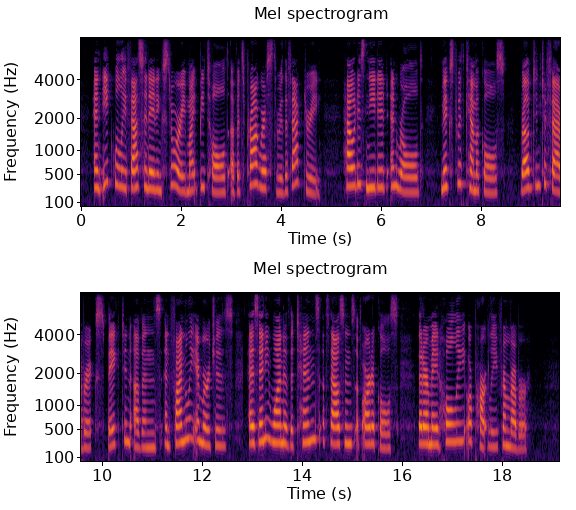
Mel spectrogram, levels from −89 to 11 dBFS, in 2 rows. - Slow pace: No, average, 155 wpm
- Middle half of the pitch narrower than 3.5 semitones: No, average, 4.0 semitones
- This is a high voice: Yes, very high, 275 Hz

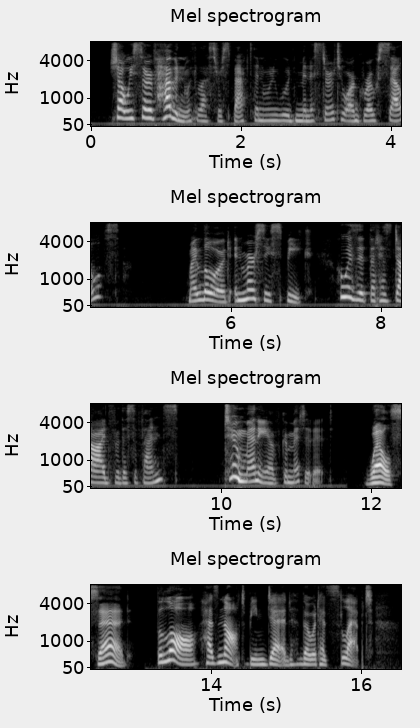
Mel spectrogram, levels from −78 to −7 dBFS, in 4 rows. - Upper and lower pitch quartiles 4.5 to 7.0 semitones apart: Yes, average, 5.0 semitones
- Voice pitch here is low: No, high, 205 Hz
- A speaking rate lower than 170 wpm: No, average, 180 wpm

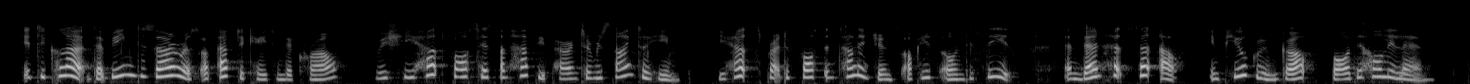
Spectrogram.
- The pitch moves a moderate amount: No, wide, 6.5 semitones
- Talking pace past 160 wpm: Yes, average, 170 wpm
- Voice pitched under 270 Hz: No, very high, 315 Hz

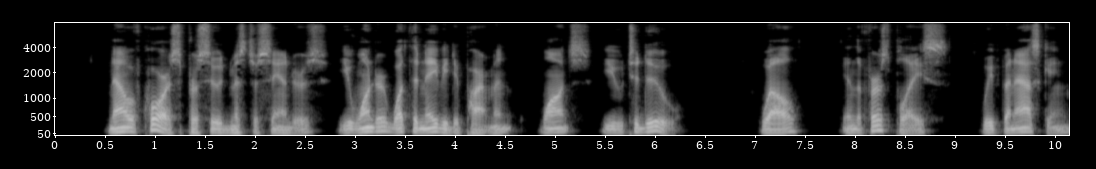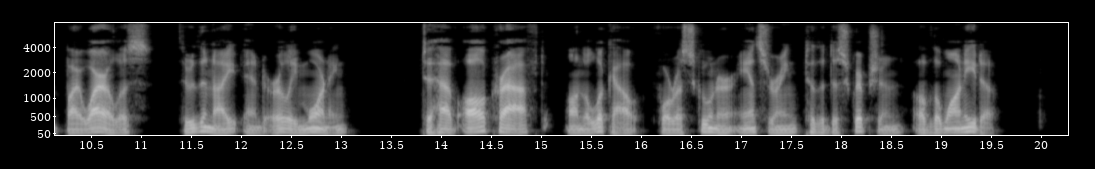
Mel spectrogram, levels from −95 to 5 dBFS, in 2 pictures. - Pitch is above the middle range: No, very low, 85 Hz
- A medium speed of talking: Yes, average, 145 wpm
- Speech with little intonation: No, average, 3.5 semitones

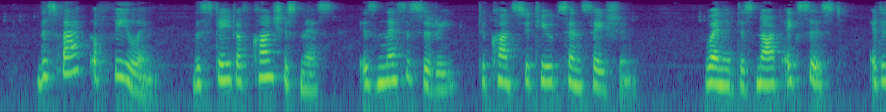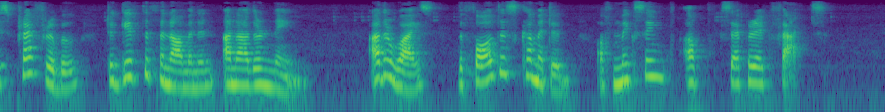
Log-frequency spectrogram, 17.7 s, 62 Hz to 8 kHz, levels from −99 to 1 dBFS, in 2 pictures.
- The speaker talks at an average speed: No, slow, 125 wpm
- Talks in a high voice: Yes, high, 225 Hz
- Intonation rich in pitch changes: No, average, 3.8 semitones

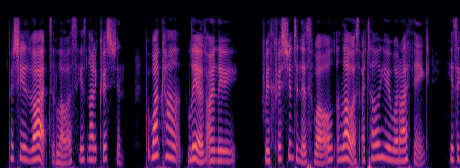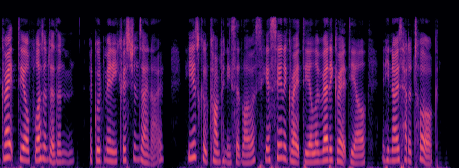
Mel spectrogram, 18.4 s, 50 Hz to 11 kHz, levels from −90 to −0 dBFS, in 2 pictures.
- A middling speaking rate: No, fast, 210 wpm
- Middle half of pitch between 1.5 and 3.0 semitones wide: No, average, 4.0 semitones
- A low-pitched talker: No, high, 205 Hz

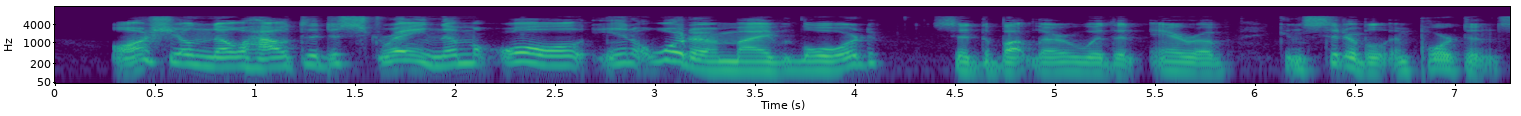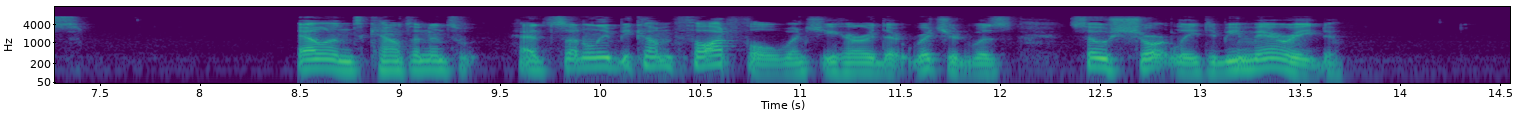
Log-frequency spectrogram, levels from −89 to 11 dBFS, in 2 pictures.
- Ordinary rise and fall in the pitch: No, wide, 7.0 semitones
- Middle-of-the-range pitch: No, low, 125 Hz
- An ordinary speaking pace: Yes, average, 155 wpm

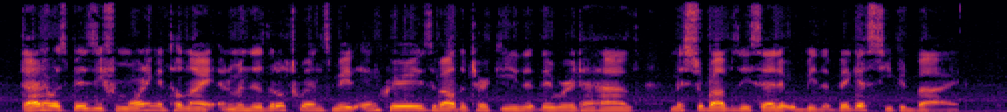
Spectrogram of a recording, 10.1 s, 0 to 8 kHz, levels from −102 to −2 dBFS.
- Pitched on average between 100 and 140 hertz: Yes, low, 135 Hz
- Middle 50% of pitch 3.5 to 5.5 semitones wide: No, average, 2.7 semitones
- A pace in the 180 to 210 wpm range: Yes, average, 190 wpm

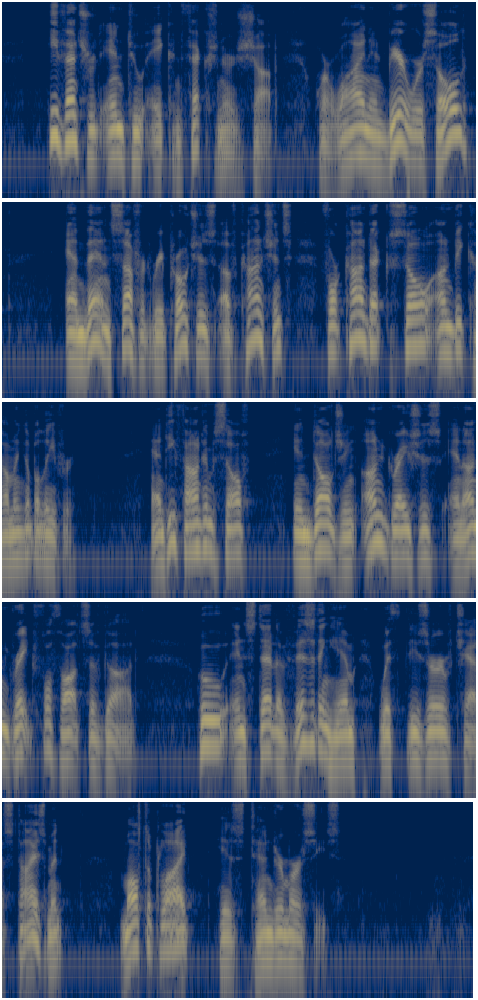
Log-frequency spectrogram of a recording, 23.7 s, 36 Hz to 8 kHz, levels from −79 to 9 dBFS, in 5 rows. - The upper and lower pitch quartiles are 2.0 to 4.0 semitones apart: No, wide, 5.6 semitones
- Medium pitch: No, low, 110 Hz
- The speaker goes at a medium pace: No, slow, 120 wpm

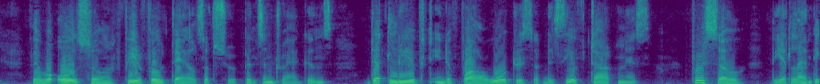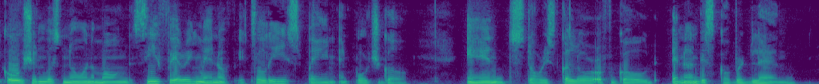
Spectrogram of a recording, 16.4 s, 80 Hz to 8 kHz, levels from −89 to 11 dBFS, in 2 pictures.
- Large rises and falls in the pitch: Yes, wide, 5.7 semitones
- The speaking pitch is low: Yes, low, 130 Hz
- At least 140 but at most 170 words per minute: Yes, average, 160 wpm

